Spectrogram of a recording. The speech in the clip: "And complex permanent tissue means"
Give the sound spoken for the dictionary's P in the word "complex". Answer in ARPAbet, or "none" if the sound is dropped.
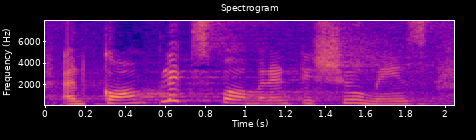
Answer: P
